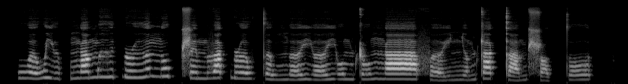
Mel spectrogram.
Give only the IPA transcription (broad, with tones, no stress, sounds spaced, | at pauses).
w ə˨˩˦ w j ɨ˨˩ p̚ ŋ a˧˥ m ɣ ɨ˦˥ t̚ ɹ ɨ˧˥ ə̯ n o˦˥ p̚ ʂ e˧ m v a˦˥ k̚ ɹ ə˧ w t̪ ə˨˩ w ŋ əː˨˩˦ j əː˨˩˦ j o˧ m ʈ o˧˥ ŋ aː˧ f əː˨˩˨ j ɲ ə˨˩˦ m ʈ a˦˥ k̚ t̪ a˨˩˦ m ʂ ɔ˨˩ p̚ t̪ o˦˥ t̚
